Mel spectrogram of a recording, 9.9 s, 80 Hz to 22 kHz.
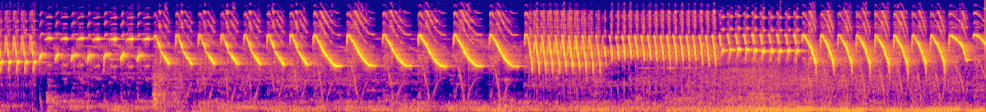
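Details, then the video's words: Lure song of a canary for training other birds, loud and continuous: rapid rattled trills, then a long run of falling whistled sweeps about three per second, a buzzy roll, then more sweeping notes. "Kicau Burung Kenari 122 II LUAR BIASA GACOR PANJANG Cocok untuk Masteran"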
